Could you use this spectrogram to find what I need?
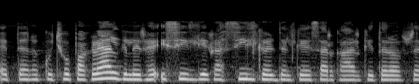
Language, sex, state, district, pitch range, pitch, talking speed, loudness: Maithili, female, Bihar, Madhepura, 215-235 Hz, 230 Hz, 230 wpm, -17 LUFS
